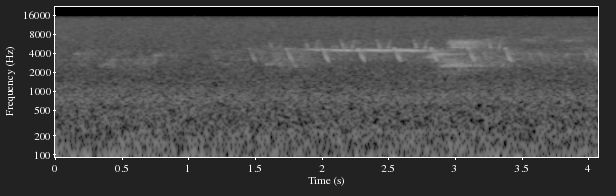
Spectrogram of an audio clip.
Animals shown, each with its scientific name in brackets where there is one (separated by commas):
Black-throated Green Warbler (Setophaga virens), Red-eyed Vireo (Vireo olivaceus), Ovenbird (Seiurus aurocapilla), Black-and-white Warbler (Mniotilta varia)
